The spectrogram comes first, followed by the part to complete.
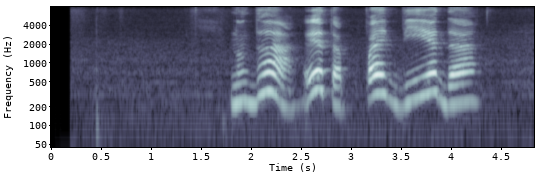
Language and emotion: Russian, positive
